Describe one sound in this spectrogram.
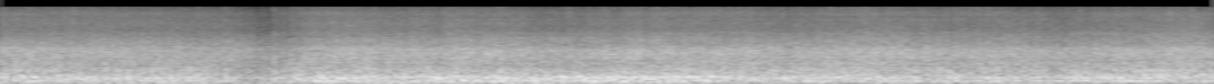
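Firecrackers crackle and bang in a rapid, dense barrage nearby.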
